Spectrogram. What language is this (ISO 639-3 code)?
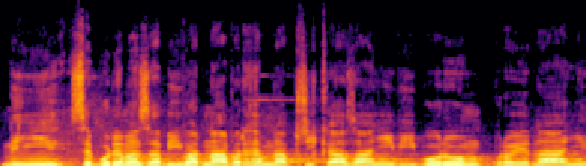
ces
